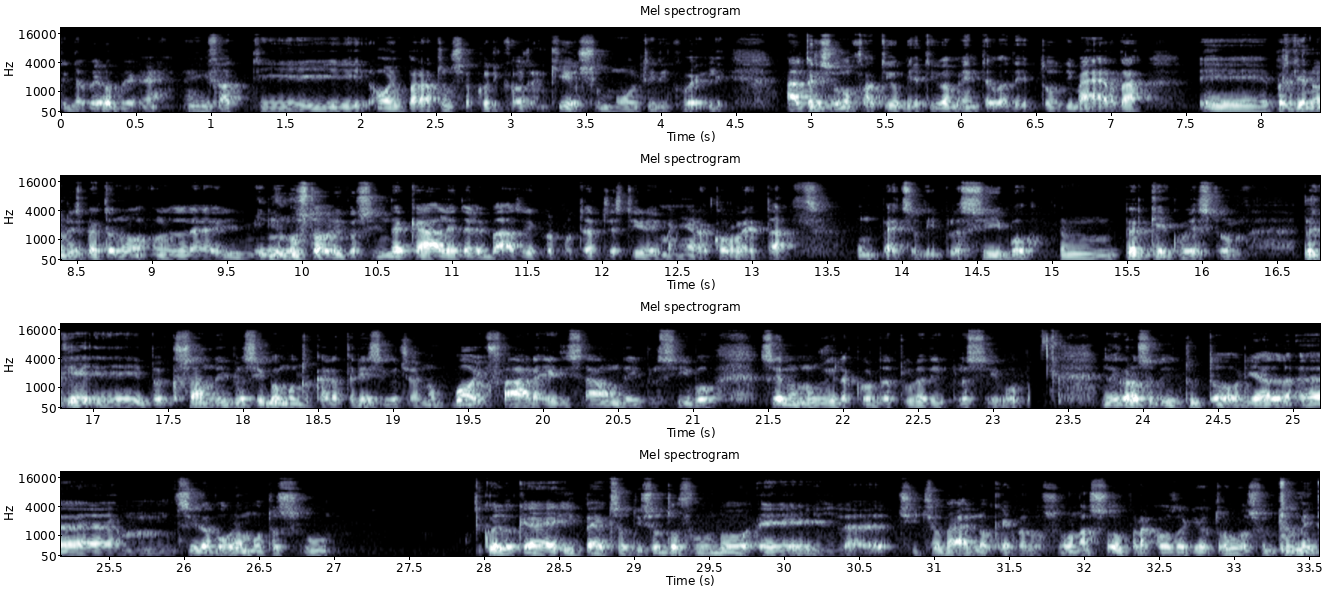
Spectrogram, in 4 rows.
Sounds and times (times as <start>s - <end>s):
Speech: 0.0s - 27.0s, 27.9s - 33.5s.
